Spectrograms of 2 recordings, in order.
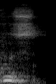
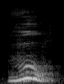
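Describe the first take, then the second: First: The final consonant is pronounced. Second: The final consonant is silent. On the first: The speaker calls it wrong. "is not" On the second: The speaker calls it right. "Never pronounce the last consonant"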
